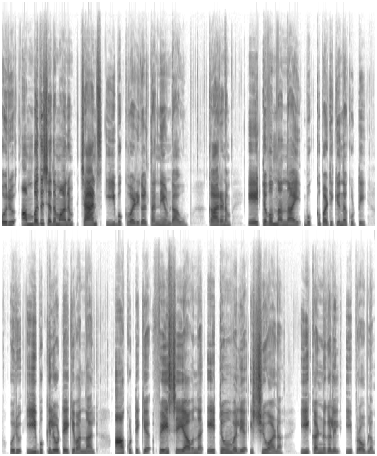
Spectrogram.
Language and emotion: Malayalam, neutral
